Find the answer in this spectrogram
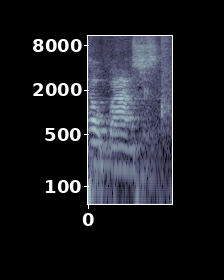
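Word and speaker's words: Halbwachs: Alguns pronunciam diferente, a pronúncia em língua portuguesa é Maurice Halbach.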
